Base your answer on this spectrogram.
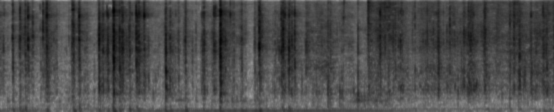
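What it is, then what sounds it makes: Plastic computer keyboard being typed on. Fingertips type on the round keycaps of a colourful backlit plastic computer keyboard held diagonally. The result is a quiet, steady stream of quick, bright clicks and crinkly taps, with a few sharper keystrokes standing out over a faint low hum.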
